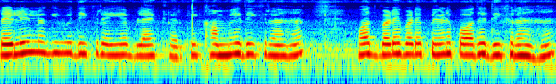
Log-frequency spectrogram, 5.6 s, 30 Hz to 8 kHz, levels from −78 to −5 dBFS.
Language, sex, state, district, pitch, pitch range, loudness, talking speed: Hindi, female, Chhattisgarh, Rajnandgaon, 215 Hz, 210-225 Hz, -15 LUFS, 205 wpm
